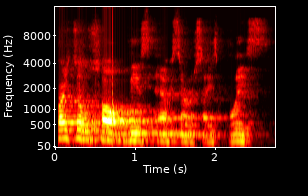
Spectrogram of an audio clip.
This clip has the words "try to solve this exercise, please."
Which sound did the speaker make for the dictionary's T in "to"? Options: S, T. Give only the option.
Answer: S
